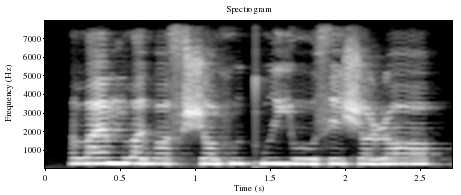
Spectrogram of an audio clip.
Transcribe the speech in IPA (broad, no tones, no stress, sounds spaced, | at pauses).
lˠ æ m lˠ e w ɒ s ʃ ɒ xʷ i kʷʼ i j o s e ʃ ɒ ɭ ɒ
